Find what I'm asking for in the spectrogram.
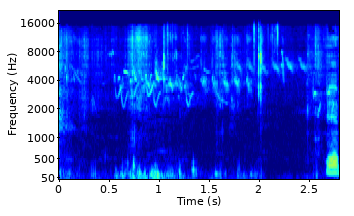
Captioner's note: bird sounds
